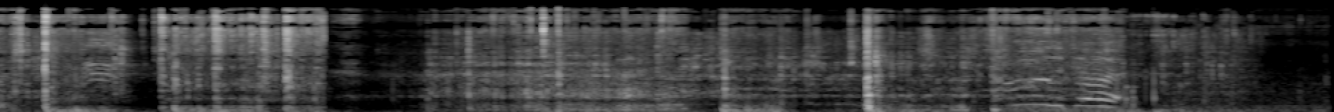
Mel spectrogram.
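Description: Stunt scooter wheels rolling and clattering on a bumpy concrete bank, with sharp knocks from tricks and landings, the loudest about six and a half seconds in. Voices shout just after it.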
